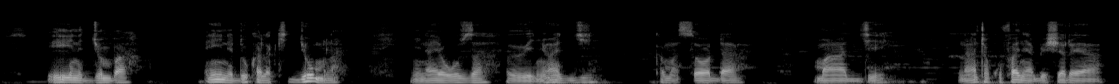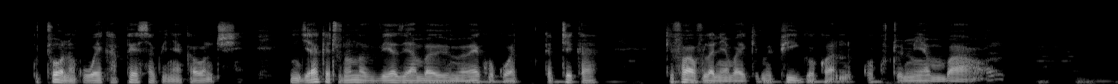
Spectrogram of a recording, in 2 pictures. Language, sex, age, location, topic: Swahili, male, 25-35, Nakuru, finance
